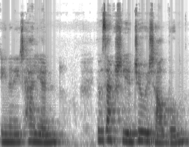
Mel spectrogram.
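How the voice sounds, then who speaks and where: With audible room echo, a woman at a medium pitch talks at a fairly quick pace with fairly even intonation. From Albania. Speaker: singer. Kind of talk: spoken introduction to a song.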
